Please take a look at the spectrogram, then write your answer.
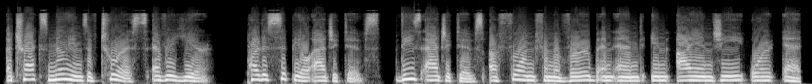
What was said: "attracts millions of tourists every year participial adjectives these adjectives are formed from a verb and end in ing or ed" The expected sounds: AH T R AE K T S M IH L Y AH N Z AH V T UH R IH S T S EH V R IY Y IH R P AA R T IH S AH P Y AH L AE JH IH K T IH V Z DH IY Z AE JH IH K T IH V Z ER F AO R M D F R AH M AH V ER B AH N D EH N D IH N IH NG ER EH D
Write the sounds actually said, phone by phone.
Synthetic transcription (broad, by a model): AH T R AE K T S M IH L Y AH N Z AH V T UH R IH S T S EH V R IY Y IH R P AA R T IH S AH P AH L AE JH IH K T IH V Z DH IY Z AE JH IH K T IH V Z ER F AO R M D F R AH M AH V ER B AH N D EH N D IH N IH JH ER EH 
